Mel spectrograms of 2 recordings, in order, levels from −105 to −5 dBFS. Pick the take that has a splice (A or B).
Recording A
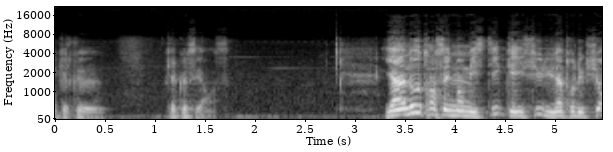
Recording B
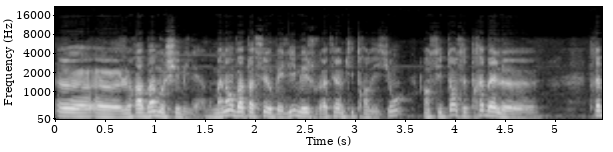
B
